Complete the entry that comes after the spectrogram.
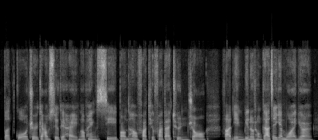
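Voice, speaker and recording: An actress as a mellow, confiding young woman. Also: low voice, moderate pace, no echo, clean studio sound, close to an everyday voice. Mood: light, confessing. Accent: Hong Kong Cantonese. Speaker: voice actor. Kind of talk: radio drama acting, confiding.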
